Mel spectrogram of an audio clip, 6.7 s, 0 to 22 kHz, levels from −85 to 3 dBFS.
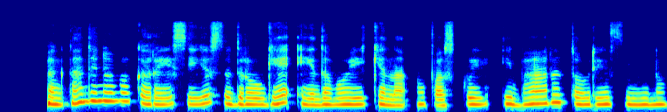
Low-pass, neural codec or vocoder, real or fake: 10.8 kHz; none; real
